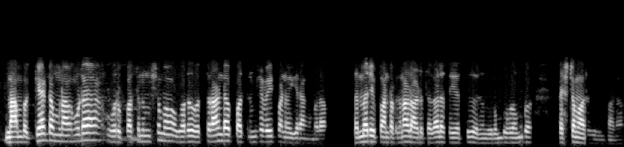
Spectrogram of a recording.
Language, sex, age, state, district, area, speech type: Tamil, male, 18-30, Tamil Nadu, Ranipet, urban, conversation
